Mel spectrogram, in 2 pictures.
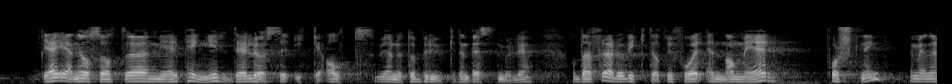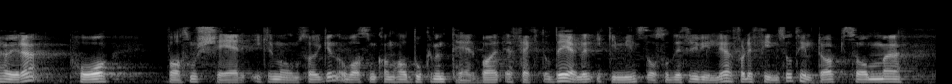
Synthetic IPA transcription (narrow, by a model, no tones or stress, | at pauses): jæɪæɾeːnɪʊɔsːɔɑt̪meːɾpʰɛŋːəɾd̪ɛløːsəɾɪkːə̰ʔɑlt̪ʋɪæɳœt̪ʰːɪlɔbɾʉːkəd̪ɛnbɛst̪mʉːlɪəɔd̪æɾfɔɾæɖɛjʊʋɪkt̪ɪɑt̪ʋɪfoːɾɛnd̪ːɑmeːɾ | fɔʂknɪŋjæɪmeːnəɾɦœʏɾəpʰɔ | ʋɑːsɔmʂeːɾɪkʰɾɪmɪnɑːlɔmsɔɾɡənʔɔ̰ʋɑːsɔmkʰɑnɦɑːd̪ʊkʉmɛnt̪ʰeːɾbɑːɾɛfɛkt̪ɔd̪ɛjɛlːəɾʔɪkːəmɪnst̪ɔsːɔd̪ɛfɾɪʋɪlːɪəfɔɖɛfɪnːsjʊt̪ʰɪlt̪ʰɑːksɔm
